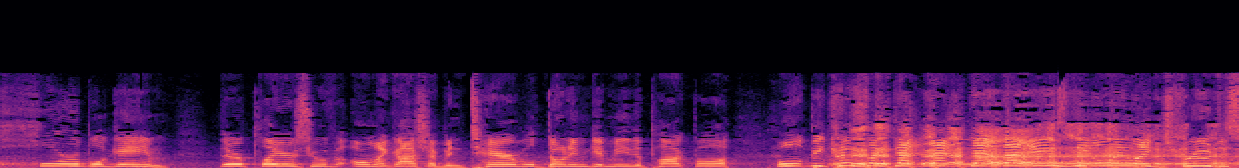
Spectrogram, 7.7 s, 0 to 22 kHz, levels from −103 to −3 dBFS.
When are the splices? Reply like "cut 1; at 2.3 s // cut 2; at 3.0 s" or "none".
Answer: cut 1; at 4.8 s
